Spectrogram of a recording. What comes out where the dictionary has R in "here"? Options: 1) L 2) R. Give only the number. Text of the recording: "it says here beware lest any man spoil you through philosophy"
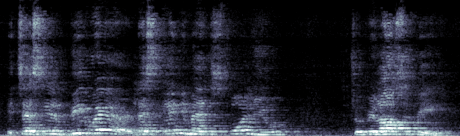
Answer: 1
